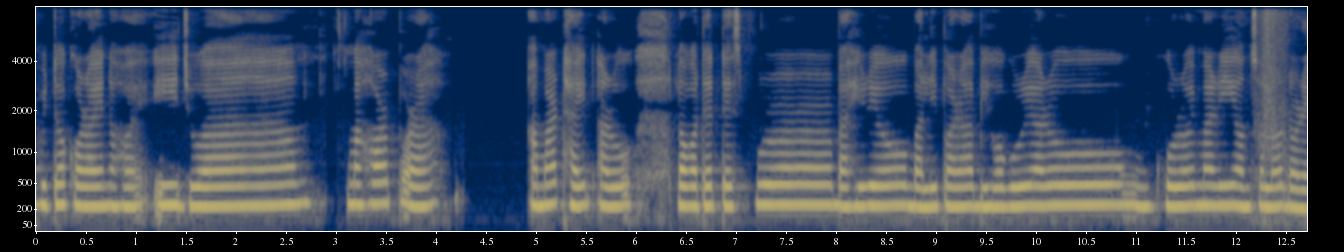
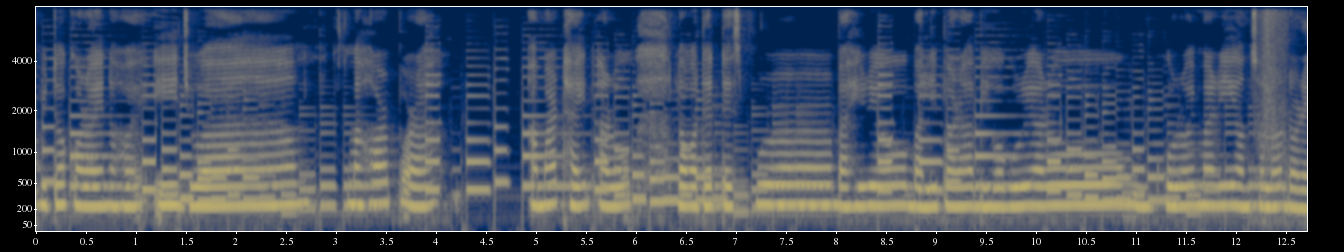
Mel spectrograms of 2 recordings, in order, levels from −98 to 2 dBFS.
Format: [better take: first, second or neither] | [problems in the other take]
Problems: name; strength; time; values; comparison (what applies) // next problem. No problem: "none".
first | background sound (Guitar); 7 dB below the speech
